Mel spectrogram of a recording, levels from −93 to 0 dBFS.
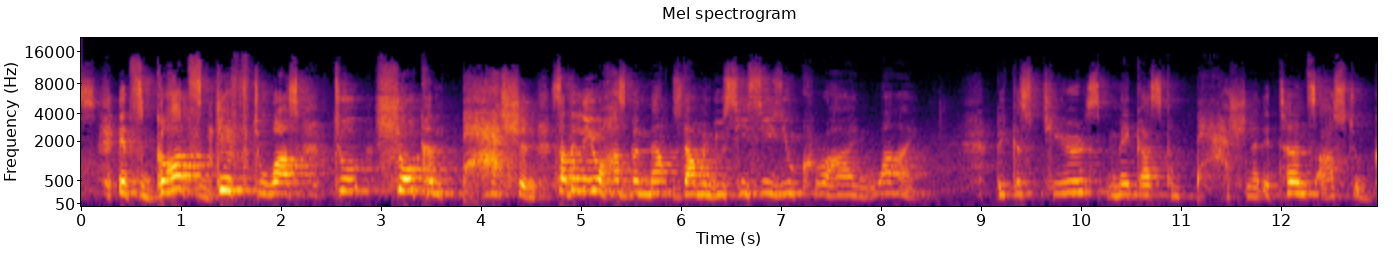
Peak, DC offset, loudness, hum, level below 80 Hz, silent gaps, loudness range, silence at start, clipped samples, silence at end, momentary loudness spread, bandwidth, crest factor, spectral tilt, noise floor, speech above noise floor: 0 dBFS; under 0.1%; -20 LUFS; none; -68 dBFS; none; 12 LU; 0 s; under 0.1%; 0.1 s; 16 LU; 15 kHz; 20 dB; -3.5 dB/octave; -46 dBFS; 26 dB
